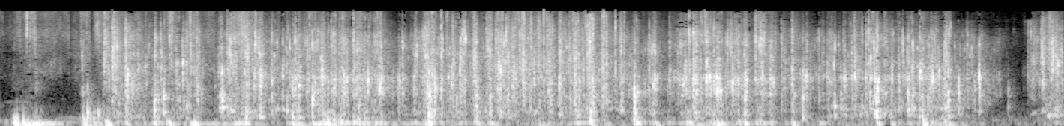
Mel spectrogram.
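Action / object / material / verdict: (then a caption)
tap / plastic water bottle with some water inside / plastic / none. A clear plastic water bottle with a red cap and white label, partly filled with water, is held in one hand while fingertips and nails rapidly tap and squeeze it. The result is a dense stream of bright, crinkling plastic clicks and crackles over low sloshing water, easing briefly near the end before resuming.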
